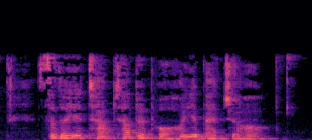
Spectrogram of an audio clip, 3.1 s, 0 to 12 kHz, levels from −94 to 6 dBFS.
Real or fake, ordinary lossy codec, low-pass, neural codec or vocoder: real; MP3, 96 kbps; 7.2 kHz; none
